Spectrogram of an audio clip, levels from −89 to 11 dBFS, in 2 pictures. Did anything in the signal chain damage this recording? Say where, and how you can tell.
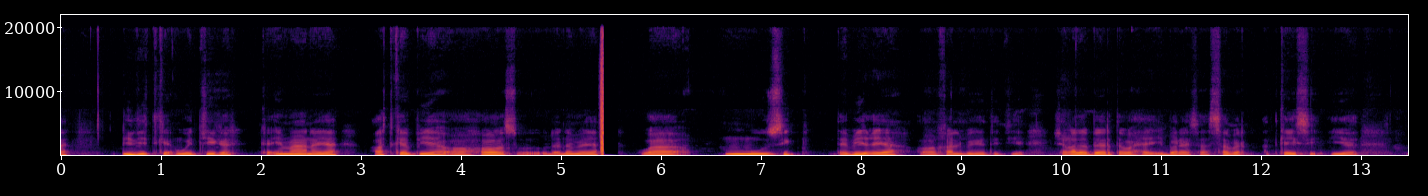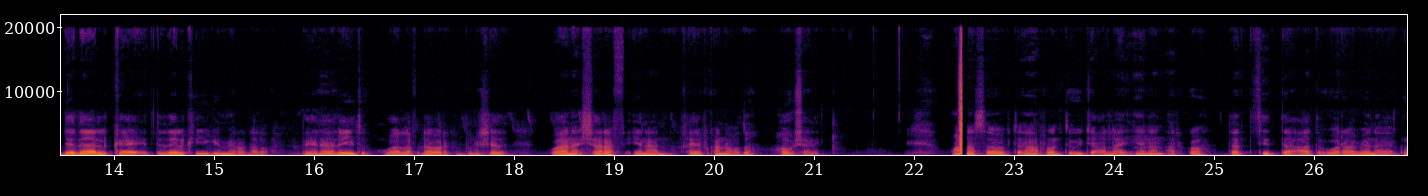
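Yes. A wireless microphone squelch dropout hit the radio link at 5.37–5.58 s (before "waa muusig") and 22.43–22.54 s (before "sababta aan runtii u"). Hiss rises as the signal fades, then the receiver mutes for 158 ms and 60 ms. A network gap would have no hiss.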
